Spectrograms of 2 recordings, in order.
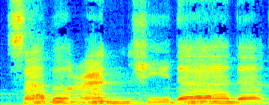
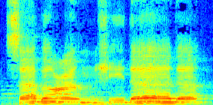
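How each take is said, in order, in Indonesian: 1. Bunyi n diucapkan jelas dan tegas. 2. Bunyi n samar tanpa dengung. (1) "jelas salah" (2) "samar saja tanpa disertai dengung"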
